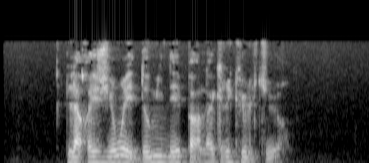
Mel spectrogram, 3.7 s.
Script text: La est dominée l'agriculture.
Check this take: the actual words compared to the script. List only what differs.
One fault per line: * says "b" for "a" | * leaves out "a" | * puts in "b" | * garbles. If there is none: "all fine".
* puts in "région"
* puts in "par"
